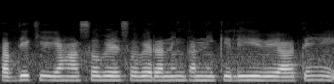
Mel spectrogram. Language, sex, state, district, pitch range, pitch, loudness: Hindi, female, Bihar, Purnia, 190-195 Hz, 195 Hz, -16 LUFS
